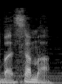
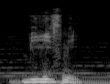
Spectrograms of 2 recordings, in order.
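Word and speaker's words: بسم: Les exégètes prononcent le mot Basama, comme ceci. Bismi. C'est-à-dire, au nom de.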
